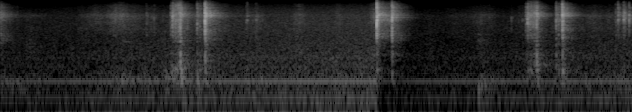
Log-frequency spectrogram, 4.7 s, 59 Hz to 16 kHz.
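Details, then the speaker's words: Kodak Retina IIIc shutter at 1/15 s after escapement pin adjustment: sharp paired clicks a couple of seconds apart, each opening and closing crisply and evenly; timing pretty credible, close to correct. "that's pretty credible i think i'm just about there"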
